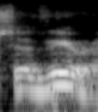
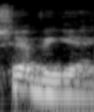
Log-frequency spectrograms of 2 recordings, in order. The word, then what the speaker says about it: Sevier: I already learned how to pronounce Severe. I thought it was Sevier. It's severe.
